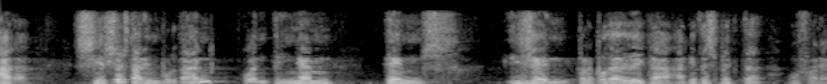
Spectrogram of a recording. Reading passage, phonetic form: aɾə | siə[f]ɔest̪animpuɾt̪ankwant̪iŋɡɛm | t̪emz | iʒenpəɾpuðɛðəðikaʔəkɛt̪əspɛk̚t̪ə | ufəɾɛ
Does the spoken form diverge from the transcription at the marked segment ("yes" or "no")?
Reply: yes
